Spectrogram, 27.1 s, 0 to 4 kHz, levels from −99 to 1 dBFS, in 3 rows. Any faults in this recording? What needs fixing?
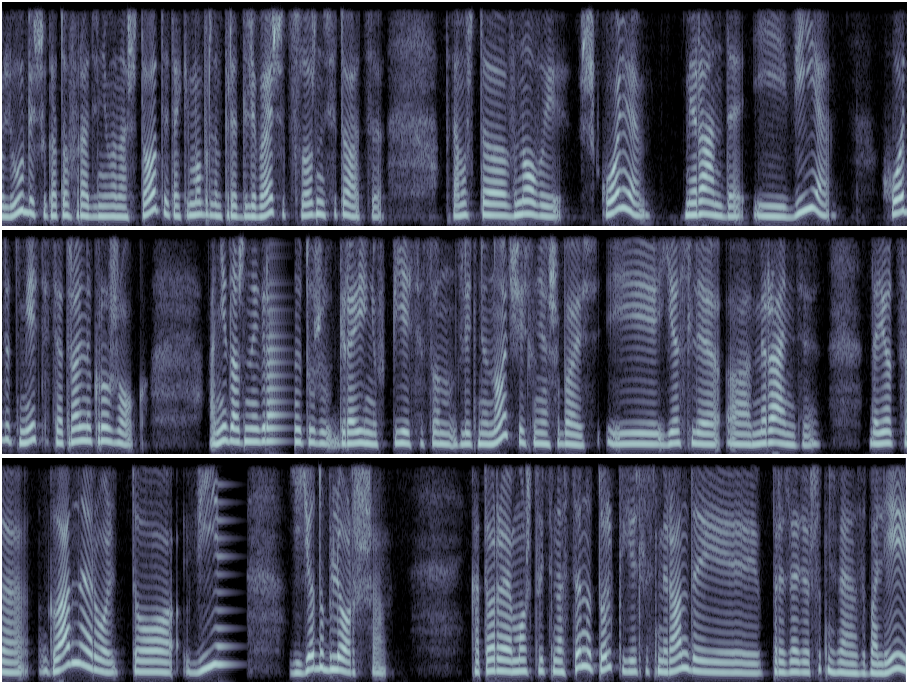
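At 11.73–11.99 s and 20.27–20.57 s, the speech turns into a fading buzzy smear lasting over a quarter second. This is likely a long network dropout, with the lost audio filled in by the receiver. To prevent it, use a more stable network link, or add forward error correction or packet redundancy to the call.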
